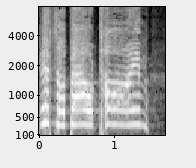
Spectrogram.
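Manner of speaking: sudden shrill, full-volume yell. Dad retelling what he shouted after the referee's call, retelling a yell. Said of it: "I yell out".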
